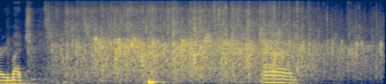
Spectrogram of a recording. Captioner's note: audience applauds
